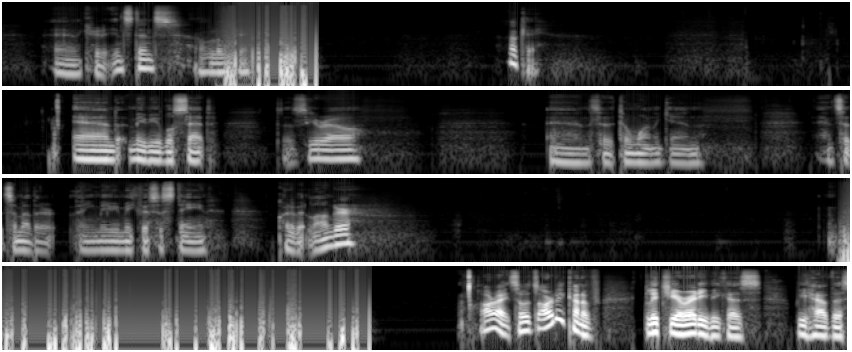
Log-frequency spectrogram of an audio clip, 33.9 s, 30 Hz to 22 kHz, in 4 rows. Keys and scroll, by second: 0.4 super+Return, 2.0 super+Return, 11.8 super+0, 12.1 super+Return, 24.4 super+3, 25.2 super+Return.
